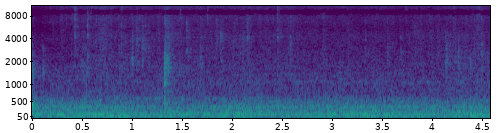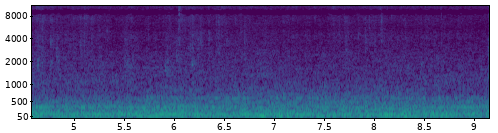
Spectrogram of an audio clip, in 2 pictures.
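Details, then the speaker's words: Kenmore 700 Series dryer, previously making a loud metallic scraping noise when spinning, after cleaning out lint and cleaning the wheels and belt tensioner: steady, even low tumble rumble with no scraping. Normal dryer operation. "Run smooth. That was it. Just check your pockets, folks."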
